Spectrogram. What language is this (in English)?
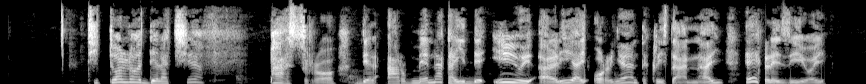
Esperanto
